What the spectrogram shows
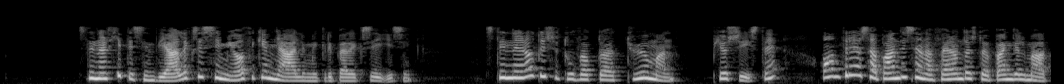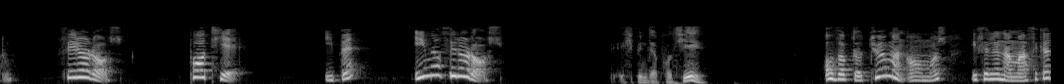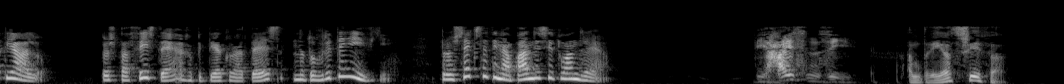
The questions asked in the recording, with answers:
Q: Ο Dr. Thürmann όμως ήθελε να μάθει κάτι άλλο.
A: Ο Dr. Thürmann ζήτησε να μάθει το όνομα του Ανδρέα.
